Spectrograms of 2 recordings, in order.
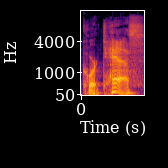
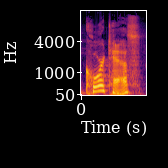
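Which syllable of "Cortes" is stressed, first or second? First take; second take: second; first. First: The stress is on the second syllable. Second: The stress is on the first syllable. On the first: The speaker calls it wrong. "I thought there was an accent mark on the second syllable" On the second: The speaker calls it right. "Just for the record, it's the Cortes"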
